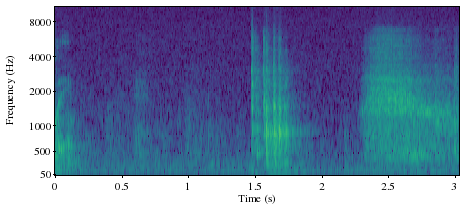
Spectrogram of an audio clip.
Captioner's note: phone clicks into receiver; Chasen exhales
